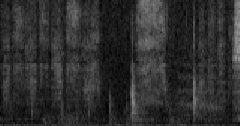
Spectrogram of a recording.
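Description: Chalk writing on a blackboard: a few short, faint strokes, the longest about a second in.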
